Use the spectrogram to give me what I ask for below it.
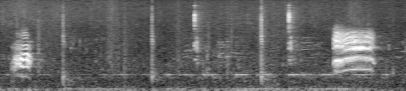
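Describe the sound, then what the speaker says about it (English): A crow in the game Draugen taps at a window, sharp isolated clicks spaced irregularly, with two harsh nearby caws, one at the start and one near the end, over quiet ambience. "There's a crow pecking at the window?"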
